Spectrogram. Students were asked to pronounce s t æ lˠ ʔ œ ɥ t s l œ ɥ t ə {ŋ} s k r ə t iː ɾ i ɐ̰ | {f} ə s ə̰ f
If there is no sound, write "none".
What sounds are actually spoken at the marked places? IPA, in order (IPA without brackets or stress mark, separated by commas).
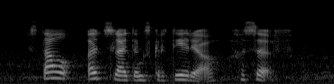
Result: ŋ, χ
